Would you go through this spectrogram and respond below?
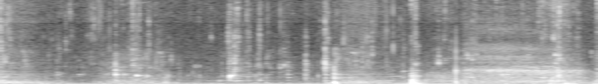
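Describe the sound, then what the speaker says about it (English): Butter kneaded by hand in a bowl of cold water while it is being made: soft, close splashes and drips over a steady low background, with a few sharper wet squelches partway through. "we're going to knead it inside of the cold water"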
